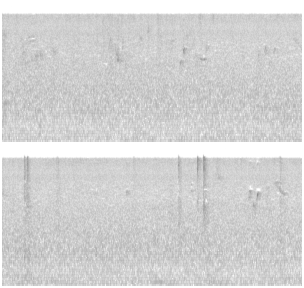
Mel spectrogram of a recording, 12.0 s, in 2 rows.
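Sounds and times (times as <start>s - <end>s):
outdoor background hiss: 0.0s - 12.0s
faint high bird chirps: 2.0s - 4.3s, 5.0s - 6.2s, 10.3s - 12.0s.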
